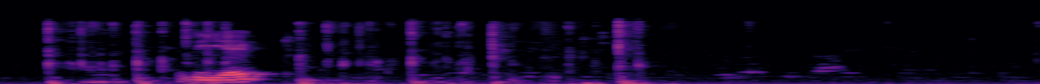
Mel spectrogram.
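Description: A computer keyboard clatters up close as code is typed in a quick burst of clicks and key taps, then a few scattered presses, with someone speaking over the typing.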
